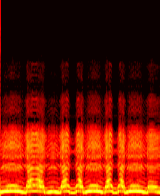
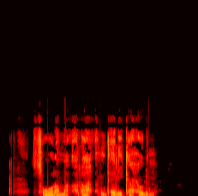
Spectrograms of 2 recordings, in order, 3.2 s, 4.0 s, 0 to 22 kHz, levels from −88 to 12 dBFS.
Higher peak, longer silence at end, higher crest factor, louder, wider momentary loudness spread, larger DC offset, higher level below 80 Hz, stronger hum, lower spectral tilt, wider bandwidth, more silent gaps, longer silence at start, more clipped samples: first, 0 dBFS vs -8 dBFS; second, 0 s vs 0.85 s; second, 10 dB vs 24 dB; first, -10 LUFS vs -30 LUFS; second, 5 LU vs 19 LU; neither; about the same, -66 dBFS vs -66 dBFS; neither; second, 2 dB/octave vs -3.5 dB/octave; second, 8.2 kHz vs 10.5 kHz; neither; second, 0 s vs 0.2 s; neither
